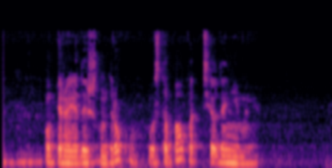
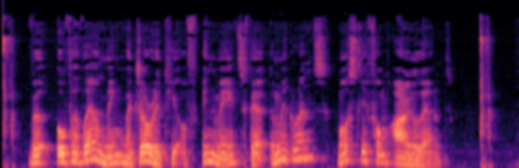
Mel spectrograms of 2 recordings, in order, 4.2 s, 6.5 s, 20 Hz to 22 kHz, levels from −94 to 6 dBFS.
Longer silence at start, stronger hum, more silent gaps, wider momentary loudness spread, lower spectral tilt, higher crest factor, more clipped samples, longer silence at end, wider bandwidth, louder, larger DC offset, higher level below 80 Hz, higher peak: about the same, 0.05 s vs 0.05 s; neither; neither; about the same, 13 LU vs 12 LU; about the same, -7.5 dB/octave vs -6.5 dB/octave; about the same, 20 dB vs 20 dB; neither; first, 0.95 s vs 0.35 s; second, 11.5 kHz vs 16.5 kHz; second, -24 LUFS vs -21 LUFS; neither; about the same, -54 dBFS vs -50 dBFS; second, -4 dBFS vs 0 dBFS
